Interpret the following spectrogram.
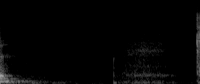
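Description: A man's word trails off, then after a moment of near silence comes a short, faint breath before he speaks again.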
